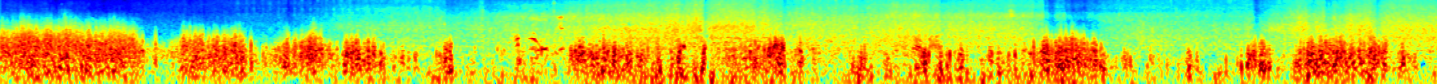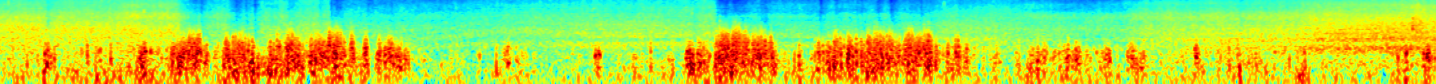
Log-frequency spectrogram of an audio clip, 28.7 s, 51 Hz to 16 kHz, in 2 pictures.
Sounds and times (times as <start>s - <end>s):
Waves, surf: 0.0s - 28.7s
Wind noise (microphone): 0.0s - 28.7s.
